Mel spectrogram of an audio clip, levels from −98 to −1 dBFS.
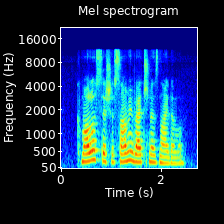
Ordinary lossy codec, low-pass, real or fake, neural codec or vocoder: Opus, 16 kbps; 10.8 kHz; fake; autoencoder, 48 kHz, 128 numbers a frame, DAC-VAE, trained on Japanese speech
